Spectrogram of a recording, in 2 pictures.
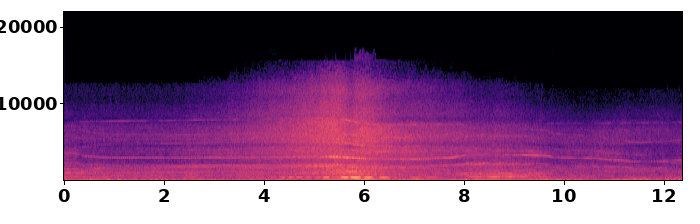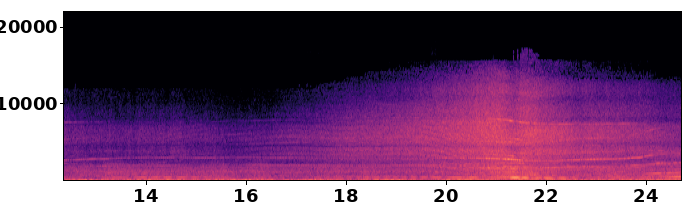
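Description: An Avios KingTwin 1700mm RC turboprop airplane flies at sunset with a steady whining turbine-like drone, swelling loudly twice as it makes close passes and fading between them.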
